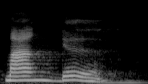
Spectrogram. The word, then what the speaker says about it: mangda: Kalau di bahasa Bali, akhiran itu kan selalu E. Misalnya, mangda, jadi mangde. Nah, sameton, dibaca semeton. Awalan dibaca E, akhiran dibaca E.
